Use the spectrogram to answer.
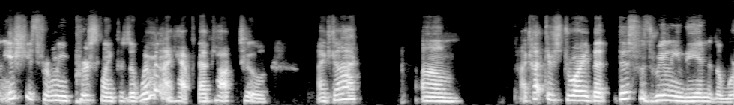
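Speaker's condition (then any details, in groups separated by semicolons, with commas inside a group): Cerebral palsy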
